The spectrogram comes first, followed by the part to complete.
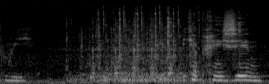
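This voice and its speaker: A woman's voice: on the low side, flat delivery, drawn-out words, heavy background noise. An actress playing a reluctant mother in a naturalistic 1970s TV drama. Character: reluctant mother who gives in softly.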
